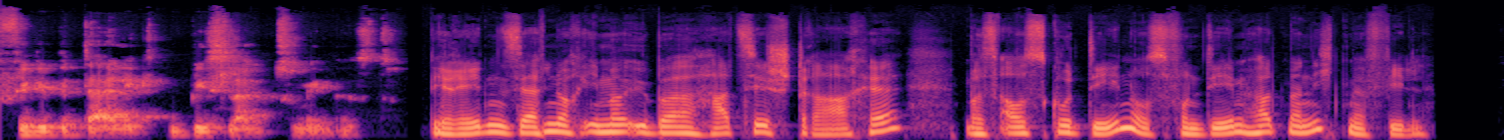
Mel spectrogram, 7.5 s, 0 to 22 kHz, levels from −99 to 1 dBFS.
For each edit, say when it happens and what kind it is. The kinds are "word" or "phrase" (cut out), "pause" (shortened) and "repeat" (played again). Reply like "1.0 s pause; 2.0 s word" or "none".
2.1 s pause; 2.7 s word; 5.0 s phrase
